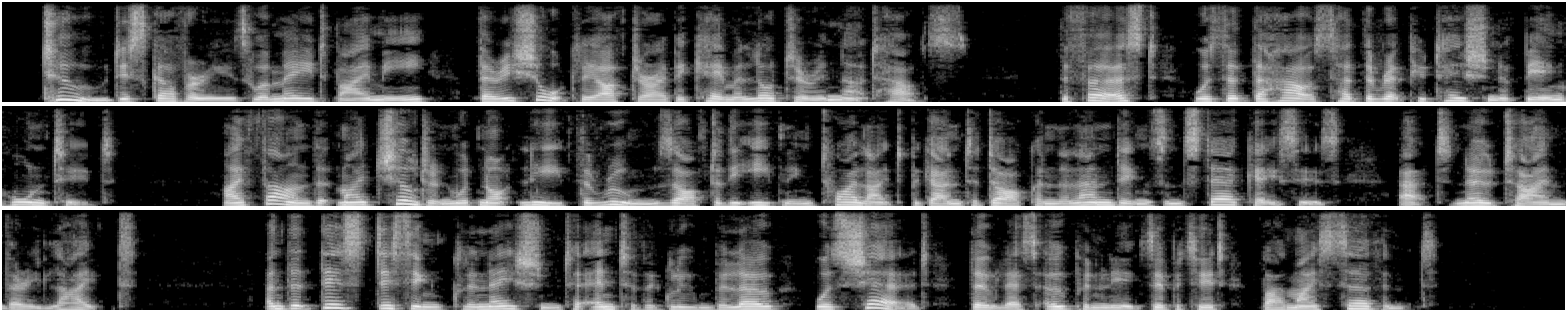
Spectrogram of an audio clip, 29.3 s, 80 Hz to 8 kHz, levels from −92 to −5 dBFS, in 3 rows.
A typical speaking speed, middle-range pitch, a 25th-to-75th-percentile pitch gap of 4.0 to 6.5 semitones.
Yes: average, 150 wpm; medium, 170 Hz; average, 4.8 semitones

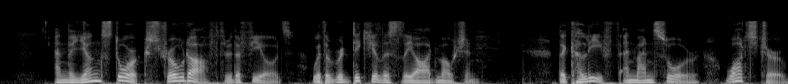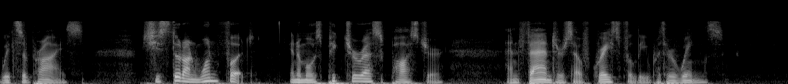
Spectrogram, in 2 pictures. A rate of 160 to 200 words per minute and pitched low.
No: average, 150 wpm; low, 100 Hz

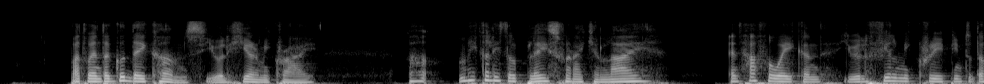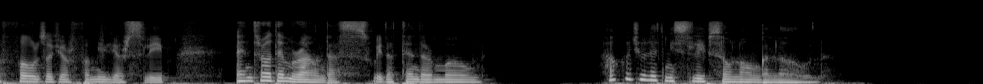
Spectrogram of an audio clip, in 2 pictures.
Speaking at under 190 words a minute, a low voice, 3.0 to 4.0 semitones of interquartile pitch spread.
No: average, 160 wpm; low, 125 Hz; average, 4.5 semitones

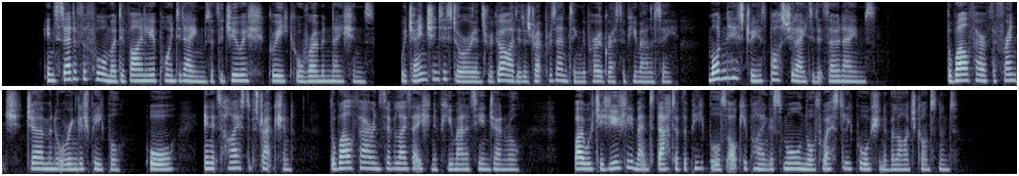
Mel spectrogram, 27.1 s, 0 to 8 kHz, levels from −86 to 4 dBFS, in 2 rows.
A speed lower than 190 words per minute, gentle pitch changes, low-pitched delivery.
No: average, 155 wpm; narrow, 2.3 semitones; high, 190 Hz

